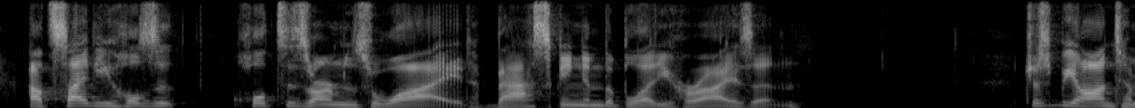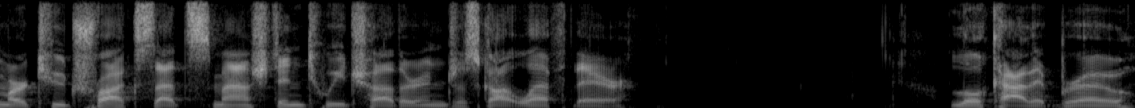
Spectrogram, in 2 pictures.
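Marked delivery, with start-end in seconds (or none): 10.5-11.4 fake British accent, lower. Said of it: "Do British people say bro?".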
